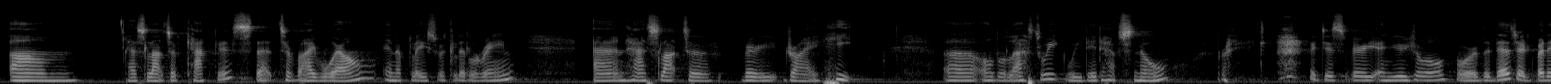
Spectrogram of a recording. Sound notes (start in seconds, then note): 12.2 chuckles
